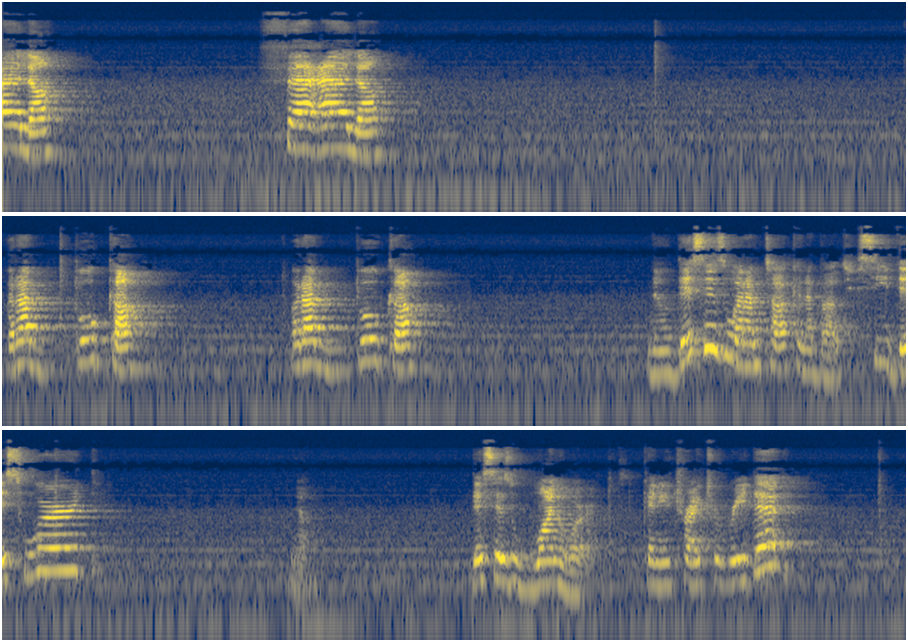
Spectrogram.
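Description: A woman reads out slowly and clearly in short phrases, close by.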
